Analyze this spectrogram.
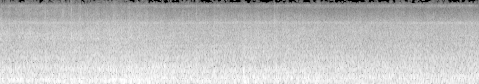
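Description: Model trains running on a layout's track: a steady rumble of wheels and motors on the rails.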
